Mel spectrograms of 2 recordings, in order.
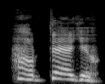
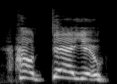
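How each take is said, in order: First: Much higher, louder furious shout. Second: Much higher, louder, slow outraged scream; slower furious shout. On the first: Devi, bound by magic, shouting in fury. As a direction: hurl it at him in outrage. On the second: Devi repeating her scream at Kvothe, slow and furious. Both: A narrator's reading. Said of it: "she shouted".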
